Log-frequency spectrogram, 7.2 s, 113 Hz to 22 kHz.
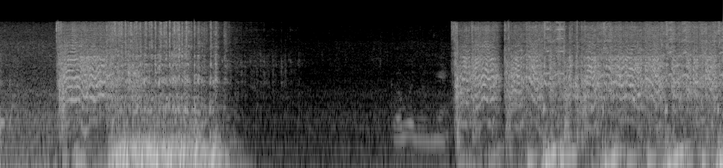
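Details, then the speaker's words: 1956 Packard 374, formerly stuck, first run in years, burning off oil: fires, runs briefly, stops, restarts and settles into steady even beat, no knocking or valve clatter; normal running. "okay she runs she's burning some all off"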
